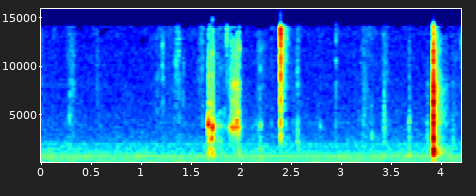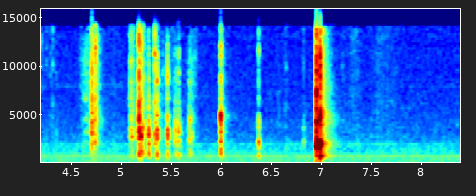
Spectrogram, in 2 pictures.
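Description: Small plastic clicks and snaps as a BlackBerry Pearl 9100's battery is pressed into place and the phone is clipped back together, with a quick run of clicks a little past five seconds in and the loudest snap about seven seconds in. A faint steady hum runs underneath.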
